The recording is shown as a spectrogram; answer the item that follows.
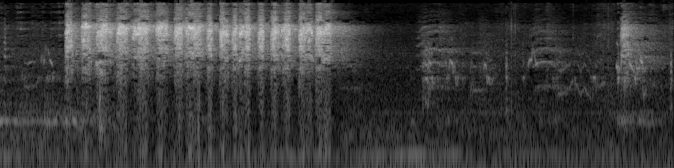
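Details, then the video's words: Budgerigar giving a rapid, buzzy, rasping chatter of quick pulses, nearly four per second, for about two seconds, then quiet soft warbles and one more short burst near the end. "Budgies Sounds| Budgies Chirping sound"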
